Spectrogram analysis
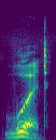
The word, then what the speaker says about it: would: exemplo w Talk e já que estamos falando de L mudo vamos lembrar que nas palavras would could e should a letra L também não é pronunciada What up What up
